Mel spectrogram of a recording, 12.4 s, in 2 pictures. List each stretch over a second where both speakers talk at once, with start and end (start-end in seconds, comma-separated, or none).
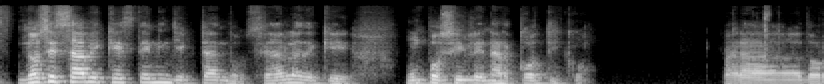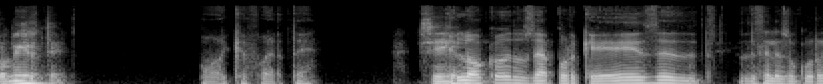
none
